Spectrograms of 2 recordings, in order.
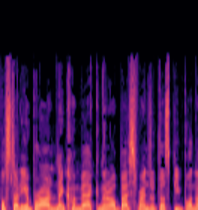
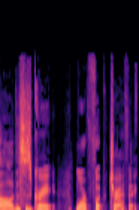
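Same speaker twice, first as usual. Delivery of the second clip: put-on excited tone of voice. Retelling a man's reaction to his hotel room: imitating someone excited. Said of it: "he gets all excited".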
